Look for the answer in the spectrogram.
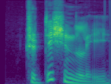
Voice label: "traditionally", voice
